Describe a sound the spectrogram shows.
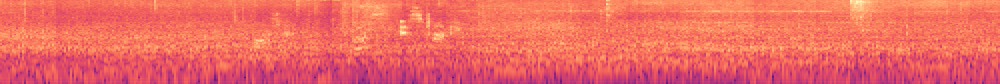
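An electric bus hums as it drives past close by.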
